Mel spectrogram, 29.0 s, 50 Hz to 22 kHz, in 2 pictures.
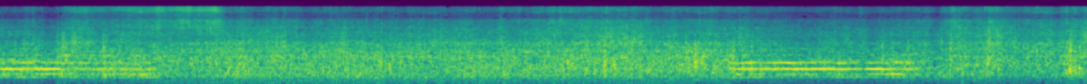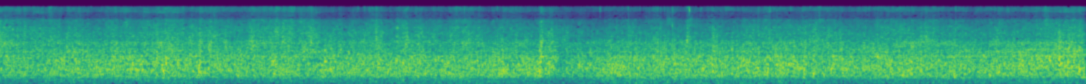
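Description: Passenger train running at speed, its coach wheels rumbling steadily on the rails. The hauling GE U20C diesel-electric locomotive's multi-tone horn sounds a chord at the start, stopping about two seconds in, and again for about two seconds around ten seconds in.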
